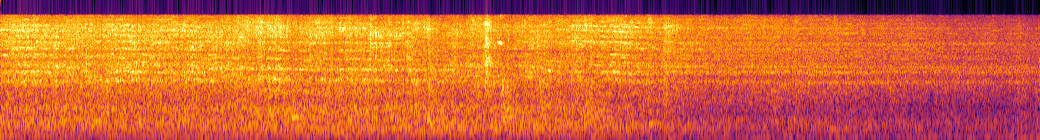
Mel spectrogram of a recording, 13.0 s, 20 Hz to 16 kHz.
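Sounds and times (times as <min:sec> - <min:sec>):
freight train rolling on rails: 0:00.0 - 0:13.0.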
